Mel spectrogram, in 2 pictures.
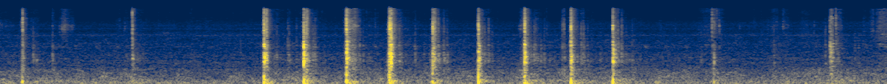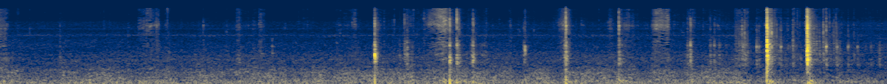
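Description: Hammering on a wooden wall: a run of about nine even blows, roughly two a second, then scattered lighter taps and knocks.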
